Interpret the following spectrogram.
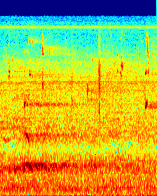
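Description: Basketball game sounds on a hardwood court in a large gym: a ball bouncing, with a few short squeaks and faint ticks over a steady background murmur.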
